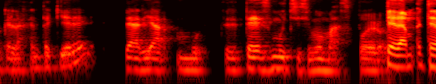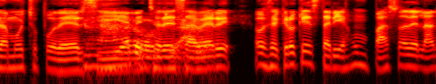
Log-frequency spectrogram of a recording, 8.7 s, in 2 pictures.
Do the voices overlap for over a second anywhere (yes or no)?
yes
